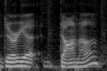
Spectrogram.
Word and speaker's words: Duryodhana: I tried to look up the pronunciation because I was really interested in it. And in the English case, everyone in the pronunciation pronounced the Duryodhana. And then the ones that I saw that were more, I think it was Hindi, they didn't put the A.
